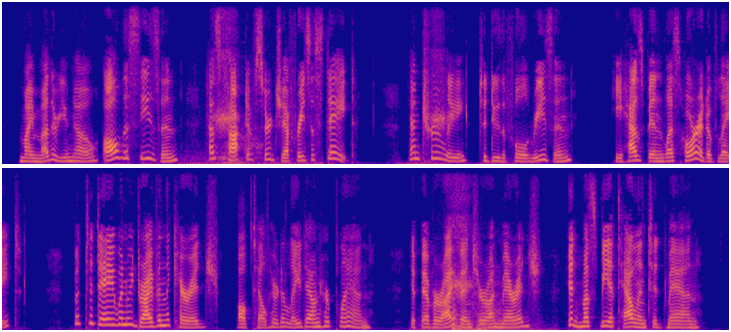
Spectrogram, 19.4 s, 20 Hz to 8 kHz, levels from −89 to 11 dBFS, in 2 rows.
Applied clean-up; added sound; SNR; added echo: neural mask model DeepFilterNet 3.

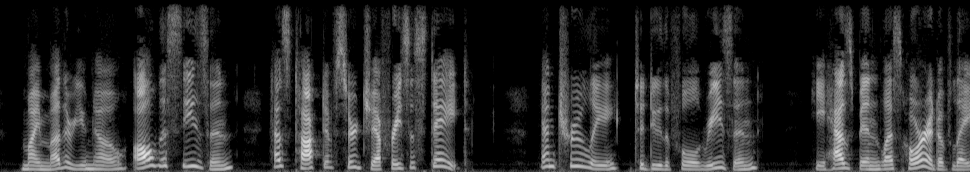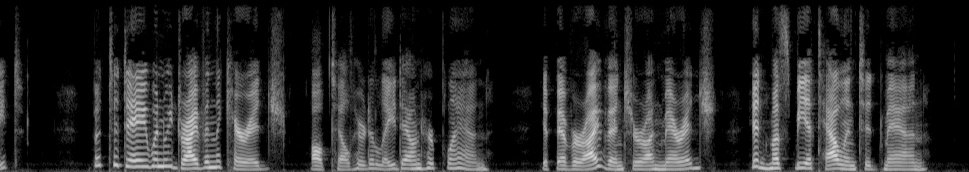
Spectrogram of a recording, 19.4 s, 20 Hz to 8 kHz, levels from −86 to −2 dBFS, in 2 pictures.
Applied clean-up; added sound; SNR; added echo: none; none; none; none.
